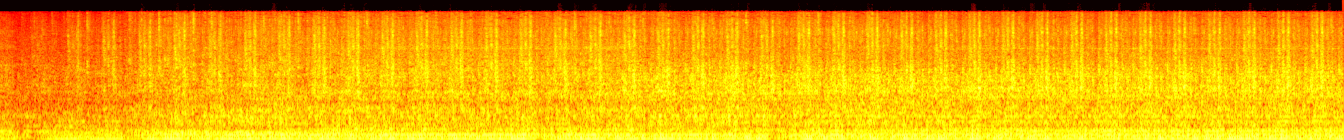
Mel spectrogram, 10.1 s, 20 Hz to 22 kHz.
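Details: 235 engine with a rough idle after a carb rebuild, new ignition coil, plugs and wires, valve cover off: uneven, loping idle with busy top-end ticking. Owner suspects a leaky head gasket; rough idle.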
